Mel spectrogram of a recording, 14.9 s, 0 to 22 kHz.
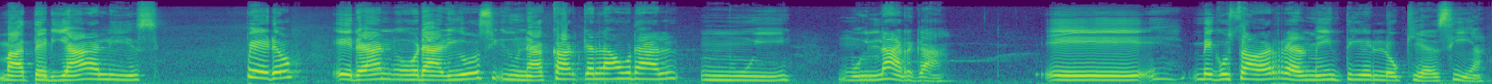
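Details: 42-year-old woman diagnosed 10 years ago with idiopathic cerebellar ataxia, having episodes of slurred speech (dysarthria) and doing daily speech therapy for involuntary tongue movement; ataxic dysarthria.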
